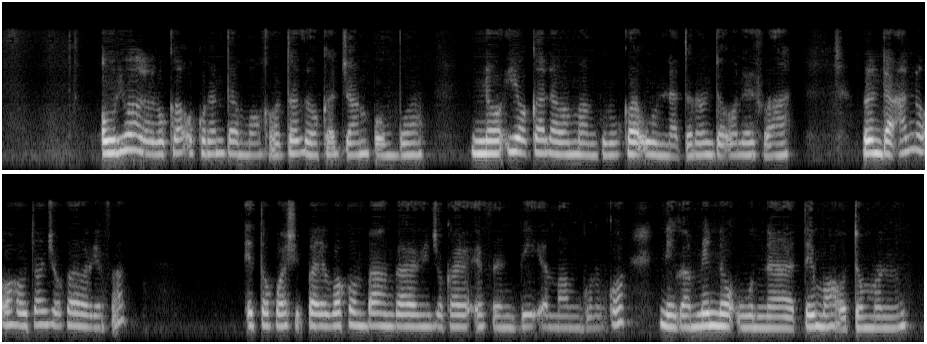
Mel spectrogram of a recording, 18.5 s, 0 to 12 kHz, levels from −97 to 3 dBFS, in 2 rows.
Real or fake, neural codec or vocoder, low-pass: fake; codec, 16 kHz, 1.1 kbps, Voila-Tokenizer; 7.2 kHz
